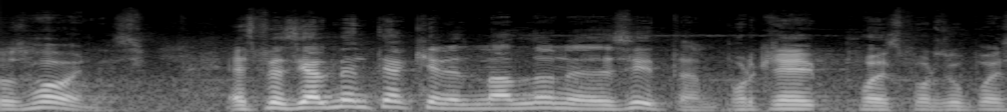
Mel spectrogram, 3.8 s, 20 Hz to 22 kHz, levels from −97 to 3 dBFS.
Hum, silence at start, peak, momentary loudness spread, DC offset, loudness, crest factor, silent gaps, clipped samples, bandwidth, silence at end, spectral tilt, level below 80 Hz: none; 0 s; -8 dBFS; 11 LU; under 0.1%; -26 LUFS; 18 dB; none; under 0.1%; 11.5 kHz; 0 s; -7 dB/octave; -56 dBFS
